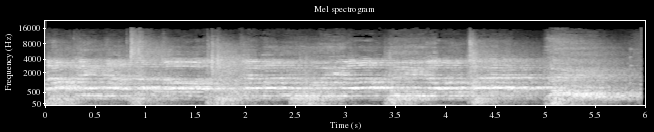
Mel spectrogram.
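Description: A group of voices singing together, holding long, steady notes that change every second or so.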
